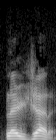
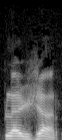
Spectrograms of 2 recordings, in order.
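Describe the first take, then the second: Both takes have the same delivery.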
